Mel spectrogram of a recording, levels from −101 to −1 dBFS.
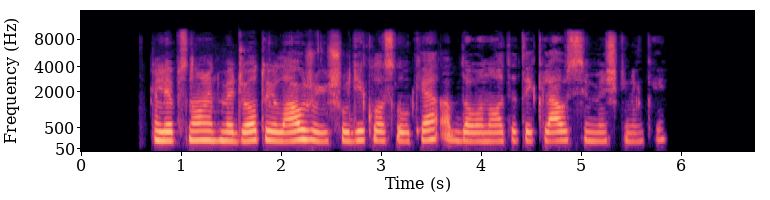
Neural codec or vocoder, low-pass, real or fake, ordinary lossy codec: none; 9.9 kHz; real; AAC, 48 kbps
